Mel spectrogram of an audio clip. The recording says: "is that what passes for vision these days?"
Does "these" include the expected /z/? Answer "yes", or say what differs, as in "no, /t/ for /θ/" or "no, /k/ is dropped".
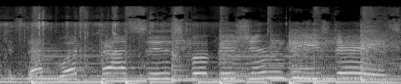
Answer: yes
